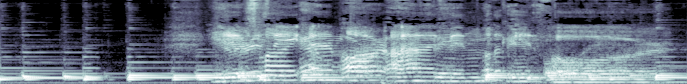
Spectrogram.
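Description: A group song: plucked-string accompaniment plays alone at first, with a short break about a second in, then several voices come in singing together about two seconds in, a parody line about an MRI.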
